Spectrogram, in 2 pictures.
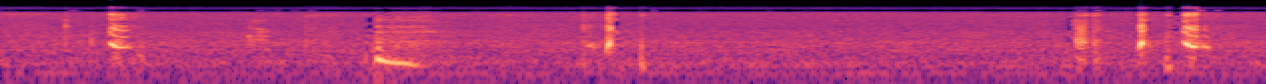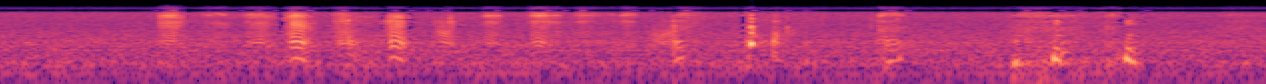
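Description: Repeated short, abrupt hiccup sounds at irregular intervals, mixed with small fussy vocal noises and soft breathing; infant hiccups.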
